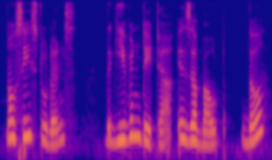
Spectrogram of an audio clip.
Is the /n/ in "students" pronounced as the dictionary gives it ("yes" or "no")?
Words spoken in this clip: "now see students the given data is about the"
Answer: yes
